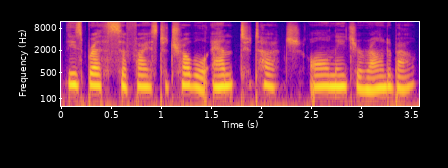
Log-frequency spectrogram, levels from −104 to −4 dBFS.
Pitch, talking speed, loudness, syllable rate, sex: 215 Hz, 200 wpm, -18 LUFS, 5.6 syllables/s, female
